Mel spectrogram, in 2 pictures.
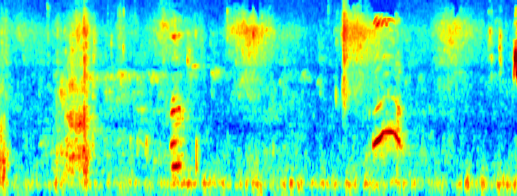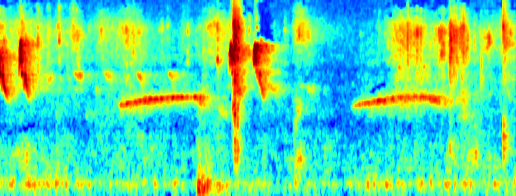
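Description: Faint birdsong: scattered high chirps and clicks, with two held whistled notes, each under a second, in the second half.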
